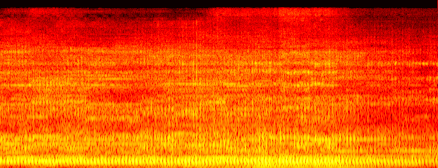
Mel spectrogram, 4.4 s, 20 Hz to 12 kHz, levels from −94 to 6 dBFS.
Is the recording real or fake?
fake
